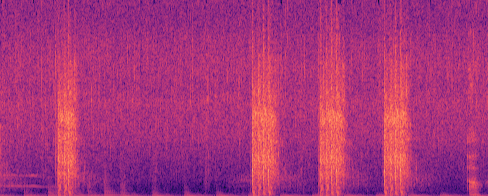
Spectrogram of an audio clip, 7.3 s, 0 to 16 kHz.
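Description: Machine-gun fire from the military shooter game ArmA 3 comes in several loud, close, rapid bursts spaced across the stretch, with quieter rumbling game ambience between them.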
